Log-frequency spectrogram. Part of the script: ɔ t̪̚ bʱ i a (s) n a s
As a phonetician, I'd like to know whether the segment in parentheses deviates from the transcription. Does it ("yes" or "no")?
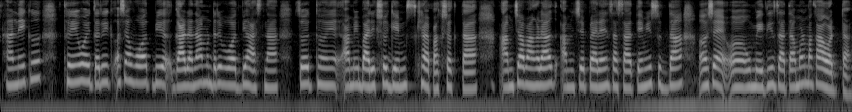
no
